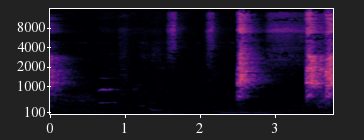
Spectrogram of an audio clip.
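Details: A Pomeranian staring at one spot gives a faint brief whine, then two sharp, harsh barks close together, with quiet talking; the owner suspects it sees something invisible, possibly a ghost.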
